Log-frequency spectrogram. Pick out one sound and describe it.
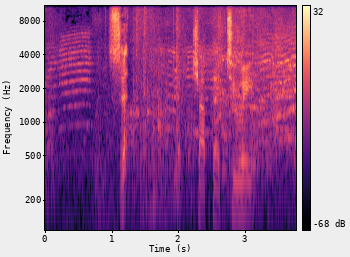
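Bowling pins crash and clatter.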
